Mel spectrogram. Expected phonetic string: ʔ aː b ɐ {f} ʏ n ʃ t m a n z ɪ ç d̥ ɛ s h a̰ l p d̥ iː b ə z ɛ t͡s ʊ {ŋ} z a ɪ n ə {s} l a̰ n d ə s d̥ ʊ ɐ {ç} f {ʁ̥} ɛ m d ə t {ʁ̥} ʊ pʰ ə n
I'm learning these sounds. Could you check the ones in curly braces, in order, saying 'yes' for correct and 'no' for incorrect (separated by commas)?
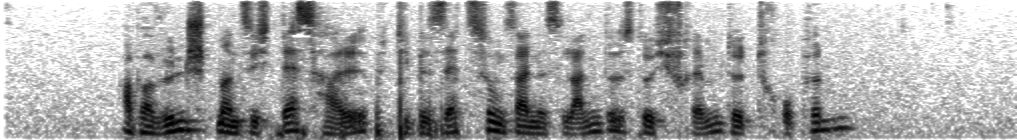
no, yes, yes, yes, yes, yes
